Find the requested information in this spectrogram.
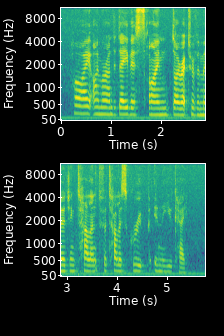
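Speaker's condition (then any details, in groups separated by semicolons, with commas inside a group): No condition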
